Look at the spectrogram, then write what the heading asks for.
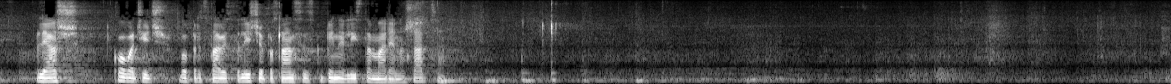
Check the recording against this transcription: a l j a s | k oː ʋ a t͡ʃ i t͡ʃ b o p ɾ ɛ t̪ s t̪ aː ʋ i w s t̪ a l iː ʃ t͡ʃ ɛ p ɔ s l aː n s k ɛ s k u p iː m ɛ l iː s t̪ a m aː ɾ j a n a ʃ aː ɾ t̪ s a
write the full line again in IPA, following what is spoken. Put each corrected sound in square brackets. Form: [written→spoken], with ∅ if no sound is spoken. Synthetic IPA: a l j a [s→ʃ] | k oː ʋ a t͡ʃ i t͡ʃ b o p ɾ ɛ t̪ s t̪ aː ʋ i w s t̪ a l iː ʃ t͡ʃ ɛ p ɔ s l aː n s k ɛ s k u p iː [m→n] ɛ l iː s t̪ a m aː ɾ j a n a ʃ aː ɾ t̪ s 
